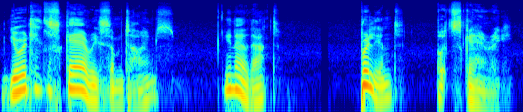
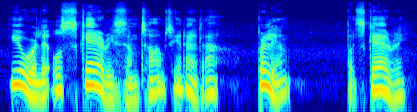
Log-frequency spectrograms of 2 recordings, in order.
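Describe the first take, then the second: First: It is read in a normal voice. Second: It is read in a put-on character voice.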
